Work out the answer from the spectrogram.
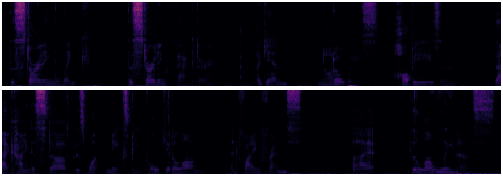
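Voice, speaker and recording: A woman's voice: mid-range voice, darkish tone, a little hiss or hum. A young woman from Russia, talking casually to camera in a reflective, rambling way with many fillers. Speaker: vlogger. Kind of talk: casual personal talk to camera.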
